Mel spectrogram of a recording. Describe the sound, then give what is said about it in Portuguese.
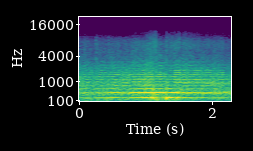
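A steady, droning bee buzz hums continuously for a couple of seconds, fairly loud, swelling slightly in the middle with no voices present. “Bartolomeu ouviu um zum zum zum com sua grande orelha.”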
